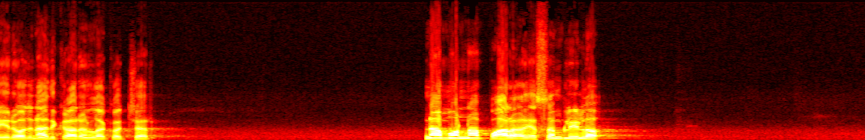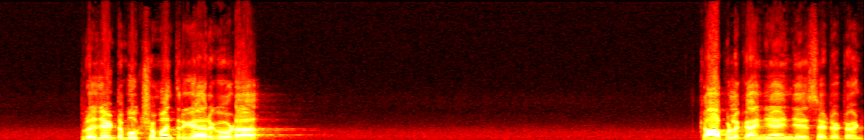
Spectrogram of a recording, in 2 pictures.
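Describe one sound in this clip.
A middle-aged man speaks into a microphone in measured phrases with long pauses.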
